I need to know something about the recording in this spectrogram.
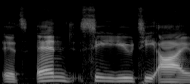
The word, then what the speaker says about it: Ncuti: It's not how you would imagine it's pronounced, or I mean spelled. It's Ncuti is how you pronounce his first name.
